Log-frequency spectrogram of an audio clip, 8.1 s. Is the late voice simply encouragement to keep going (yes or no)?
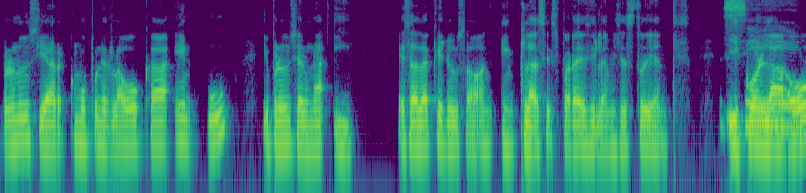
yes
